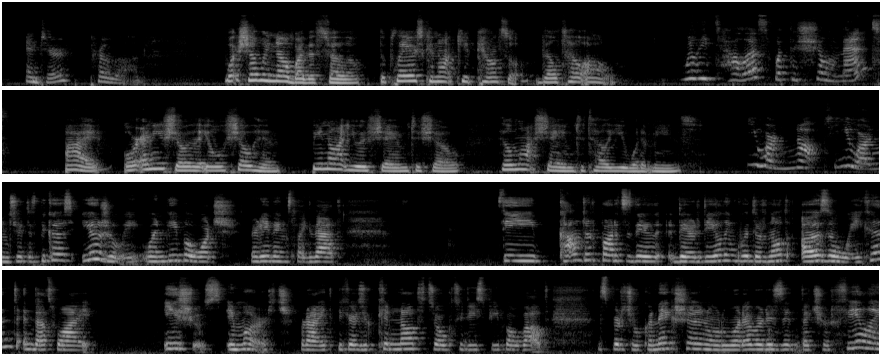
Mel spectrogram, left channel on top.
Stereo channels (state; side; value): different; both; correlation 0.00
